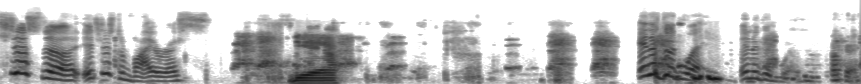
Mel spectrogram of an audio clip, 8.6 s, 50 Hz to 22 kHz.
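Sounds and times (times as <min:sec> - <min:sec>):
speech: 0:00.2 - 0:04.9, 0:05.5 - 0:08.6
dog whining and yelping in high-pitched bursts: 0:02.3 - 0:04.3, 0:05.0 - 0:08.6
human voice: 0:02.9 - 0:03.4.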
